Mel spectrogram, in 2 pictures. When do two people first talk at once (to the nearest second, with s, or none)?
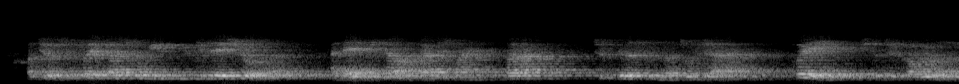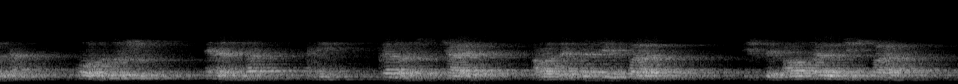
none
